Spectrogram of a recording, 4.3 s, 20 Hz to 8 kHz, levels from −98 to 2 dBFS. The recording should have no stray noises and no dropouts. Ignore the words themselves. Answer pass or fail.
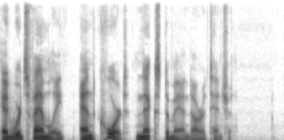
pass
